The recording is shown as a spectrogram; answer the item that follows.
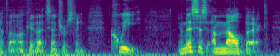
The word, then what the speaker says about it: Cuy: Trader Joe's of course I thought it was ki ki ki that's what I thought it was but when I looked it up and did some research on the wine it's actually pronounced quei qu it's que which actually makes sense but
